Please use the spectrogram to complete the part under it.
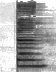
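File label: "den", pinyin, first tone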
